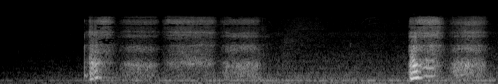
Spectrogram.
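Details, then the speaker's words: Child with upper airway obstruction from acute laryngotracheitis (croup): harsh, drawn-out, prolonged noisy inspirations with a steady hum behind, which is inspiratory stridor. "child obstruction of the upper Airways causes a prolonged inspiration in this particular case it is caused by acute luring go tracheitis also called croup"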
